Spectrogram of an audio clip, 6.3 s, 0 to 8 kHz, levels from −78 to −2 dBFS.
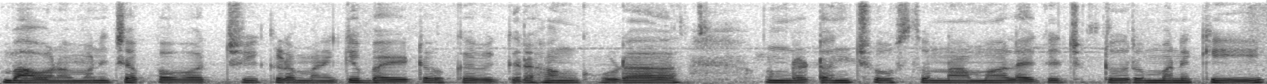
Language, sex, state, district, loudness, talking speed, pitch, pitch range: Telugu, female, Andhra Pradesh, Visakhapatnam, -16 LUFS, 140 wpm, 170 Hz, 165-175 Hz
